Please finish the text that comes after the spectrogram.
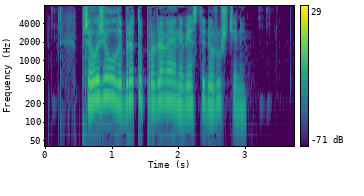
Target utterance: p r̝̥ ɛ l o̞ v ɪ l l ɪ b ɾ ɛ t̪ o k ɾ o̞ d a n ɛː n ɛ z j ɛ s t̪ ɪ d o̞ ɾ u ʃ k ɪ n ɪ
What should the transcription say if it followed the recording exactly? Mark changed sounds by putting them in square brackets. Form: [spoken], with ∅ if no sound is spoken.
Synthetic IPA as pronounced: p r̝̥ ɛ l o̞ [ʒ] ɪ l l ɪ b ɾ ɛ t̪ o [p] ɾ o̞ d a n ɛː n ɛ [v] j ɛ s t̪ ɪ d o̞ ɾ u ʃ [c] ɪ n ɪ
